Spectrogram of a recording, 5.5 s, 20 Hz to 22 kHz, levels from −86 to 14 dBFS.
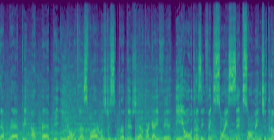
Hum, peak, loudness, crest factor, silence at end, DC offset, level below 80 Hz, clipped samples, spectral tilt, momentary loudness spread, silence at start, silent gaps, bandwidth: none; 0 dBFS; -12 LUFS; 12 dB; 0 s; under 0.1%; -26 dBFS; under 0.1%; -3 dB/octave; 4 LU; 0 s; none; over 20 kHz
